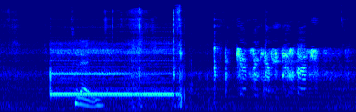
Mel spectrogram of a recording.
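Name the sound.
telephone dialing and ringing, call to sheriff's department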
